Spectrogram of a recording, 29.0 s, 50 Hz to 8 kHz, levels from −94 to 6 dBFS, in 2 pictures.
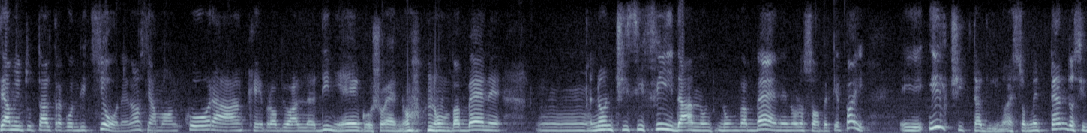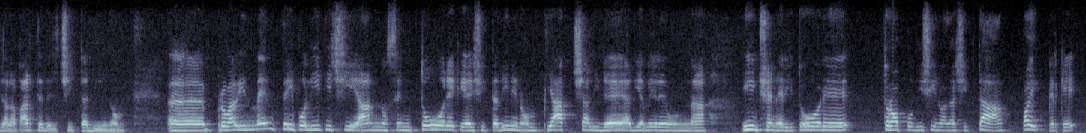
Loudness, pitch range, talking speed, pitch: -21 LUFS, 200-245 Hz, 130 wpm, 215 Hz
